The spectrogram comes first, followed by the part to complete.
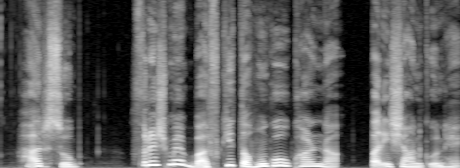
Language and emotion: Urdu, sad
